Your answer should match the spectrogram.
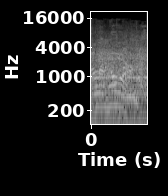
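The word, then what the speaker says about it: Lenoir: not Len oh he's giving me how to pronounce it too you said it WR how do you say it it's Lenor deodor Lenor dador bomb this is a DB for the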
